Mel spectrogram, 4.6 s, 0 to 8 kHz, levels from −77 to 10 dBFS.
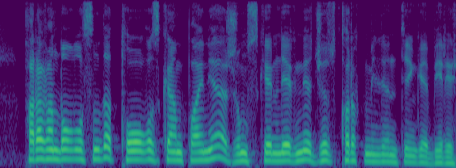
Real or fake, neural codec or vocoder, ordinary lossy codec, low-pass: fake; codec, 16 kHz, 2 kbps, X-Codec, HuBERT features, trained on LibriSpeech; none; none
